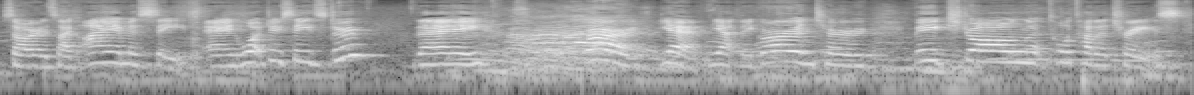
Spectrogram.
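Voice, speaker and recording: Nervous, high-voiced New Zealand woman preaching. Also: slow pace, a crowd in the background. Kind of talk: informal sermon to a gathering. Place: echoey indoor room before a gathering. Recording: distant microphone, echoey room, faint noise.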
